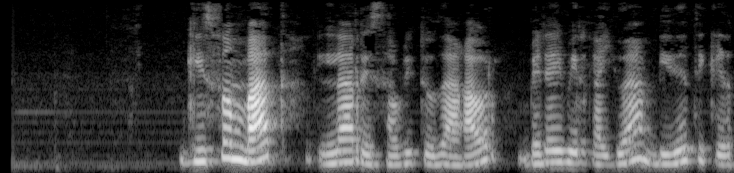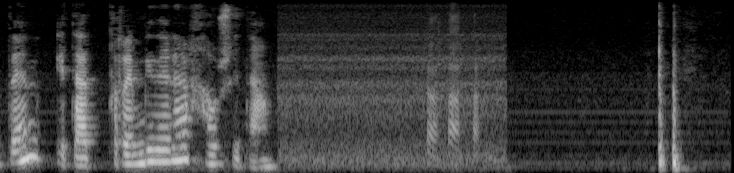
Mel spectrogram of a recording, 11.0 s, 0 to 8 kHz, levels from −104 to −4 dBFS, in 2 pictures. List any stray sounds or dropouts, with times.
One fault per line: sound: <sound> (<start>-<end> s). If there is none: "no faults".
sound: laugh (8.7-9.2 s)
